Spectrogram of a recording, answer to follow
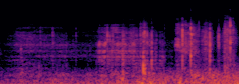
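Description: Rustling, crackling handling noise on the camera's microphone as the camera is moved, getting louder about a second in with a few sharp clicks.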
